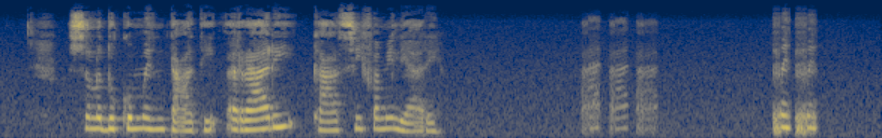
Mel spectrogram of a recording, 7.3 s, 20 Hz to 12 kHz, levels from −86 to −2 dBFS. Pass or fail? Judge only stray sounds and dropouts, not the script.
fail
